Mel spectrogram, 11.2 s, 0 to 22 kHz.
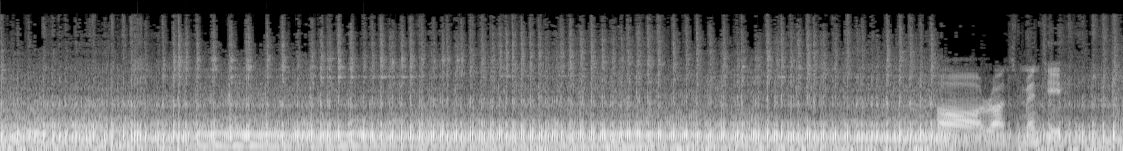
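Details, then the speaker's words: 1988 Suzuki LT500 Quadzilla two-stroke after rebuild and improvements: steady, even burble holding pitch about ten seconds without stumbling or misfire; clean healthy idle, runs much better than before. "Listen to that idle perfectly and everything. Oh, didn't find neutral, but man, that thing's sweet."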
